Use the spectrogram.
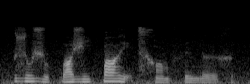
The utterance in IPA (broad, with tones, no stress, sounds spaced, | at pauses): z u˦ ʒ u˨ ɡ͡b ɒ˦ ʒ i˦ k͡p ɒ˦ ɣ ḛ˨ t͡s x ɔ̃˨ b θ ɨ˨ m ɾ ɵ˨ x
